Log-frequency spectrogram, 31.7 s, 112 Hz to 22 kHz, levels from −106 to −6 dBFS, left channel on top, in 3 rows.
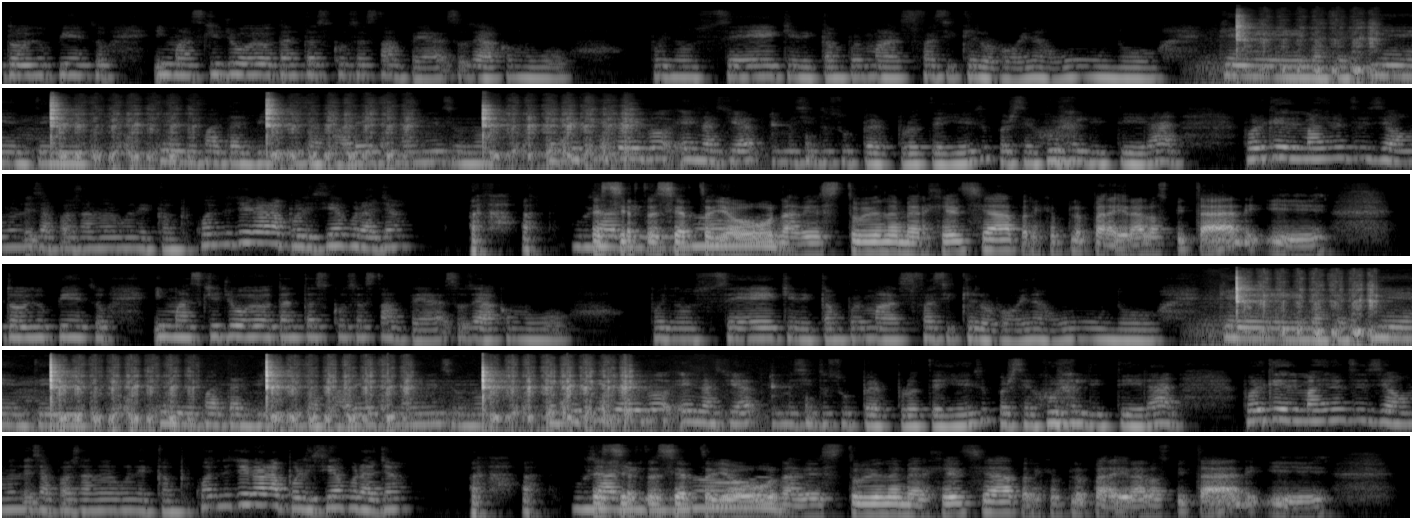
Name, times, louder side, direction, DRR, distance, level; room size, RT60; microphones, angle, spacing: voice 1, 0.0-4.5 4.9-24.2 25.4-27.0, equal, 75° right, 1.3 m, -57 dB
sound 1, 8.9-16.4, right 9 dB, 45° right, 0.3 m, -44 dB
voice 2, 24.7-25.1 25.6-25.7 26.0-31.5, equal, 45° left, 0.6 m, -50 dB
4.0 x 3.1 x 2.5 m
head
